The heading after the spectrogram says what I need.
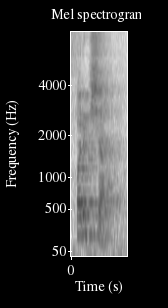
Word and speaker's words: परीक्षा: तो र में र का उच्चारण हम ज्यादा देर तक कर रहे हैं तो परीक्षा कहेंगे, परीक्षा।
